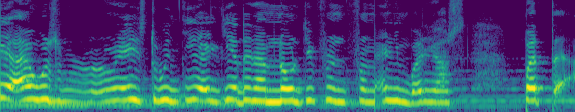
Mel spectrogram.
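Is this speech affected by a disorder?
Yes: cerebral palsy; adolescent.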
